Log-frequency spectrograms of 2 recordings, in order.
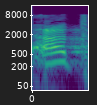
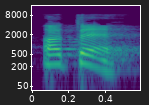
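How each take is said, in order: First: The word ends without a final breathy h sound. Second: The word ends with a final breathy h sound. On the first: "अगर प्यारे बच्चों में यहां पर ये हटा दूं" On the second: "उच्चारण भी बदल गया"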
